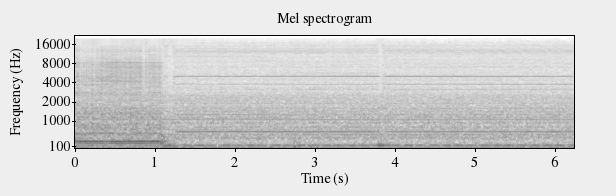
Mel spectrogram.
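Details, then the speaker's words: 3D printer X carriage with new webcam bracket, during auto home after levelling: stepper whine with coarse uneven rumble beneath, called terrible; owner suspects loose linear bearings, possibly a ball out, despite recent grease on the smooth rods. "Let's do auto home again. Hear that? Terrible."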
